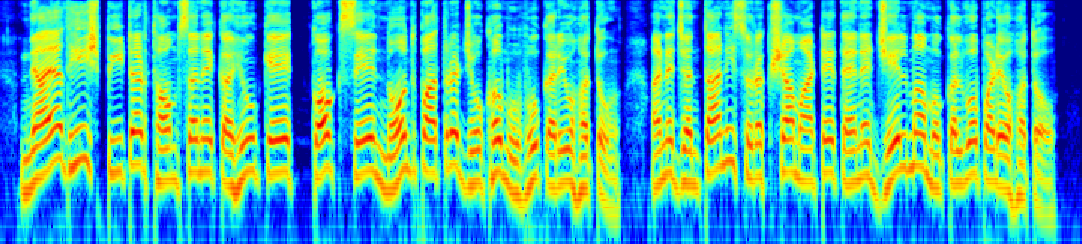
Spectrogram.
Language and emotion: Gujarati, neutral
